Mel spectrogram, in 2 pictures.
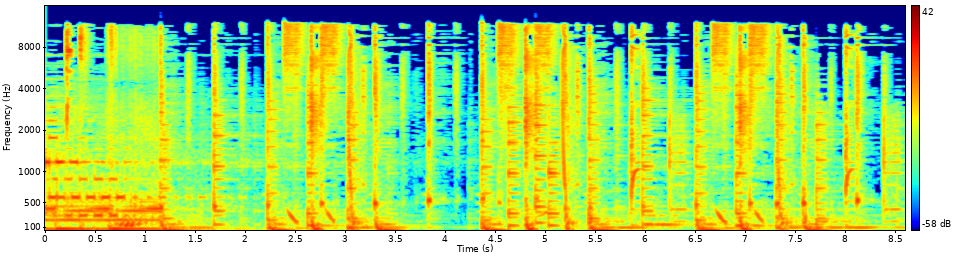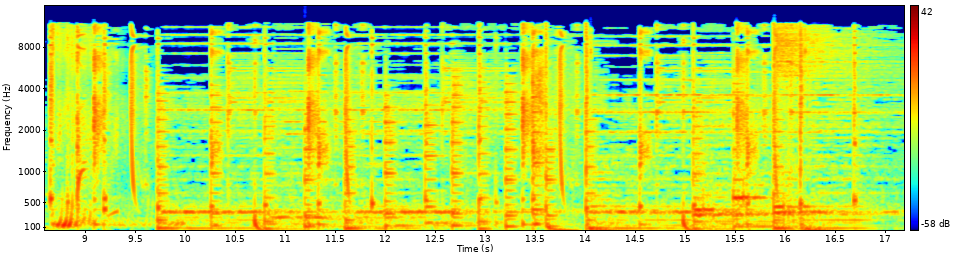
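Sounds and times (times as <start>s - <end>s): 
music: 0.0s - 17.1s.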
